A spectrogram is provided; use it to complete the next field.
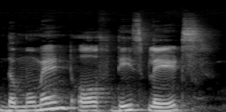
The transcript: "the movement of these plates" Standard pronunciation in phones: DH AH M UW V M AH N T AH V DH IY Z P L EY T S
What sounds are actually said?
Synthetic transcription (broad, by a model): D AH M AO M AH N T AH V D IY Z P L EY T S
